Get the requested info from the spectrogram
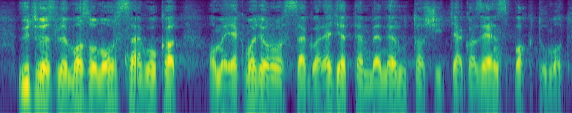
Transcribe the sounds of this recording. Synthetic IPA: yd̪vø̞zlø̞mɒzo̞no̞rsaːɡo̞kɒt̪ɒmɛjɛkmɒɟɒɾo̞rsaːɡːɒlɛɟɛt̪ɛmbɛnɛlut̪ɒʃiːcːaːkɒzɛnspɒkt̪umo̞t̪

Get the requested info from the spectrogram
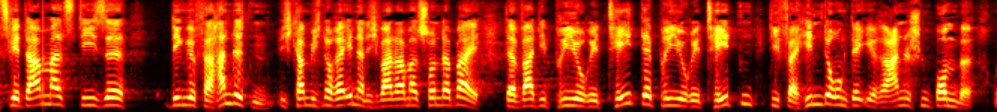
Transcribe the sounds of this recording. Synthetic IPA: lsv̥iːɐdaːmaːlsd̥iːzə | dɪŋəfɛɐhandl̩tn̩ɪçkʰanmɪçnɔχɛɐʔɪnɐnɪçv̥aːɐdaːmaːlsʃoːndabaɪd̥aːvaːɐdiːpʁ̥ioʁ̞itʰɛːt̚d̥eːɐpʁ̥ioʁ̞itʰɛːtn̩d̥iːfɛɐhɪndəʁ̞ʊŋdeːɐʔiʁaːnɪʃn̩bɔmbə̰ʔʊn

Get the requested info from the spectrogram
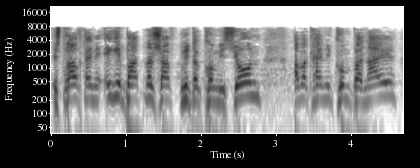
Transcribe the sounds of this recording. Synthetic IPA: ʔɛsb̥ʁaʊxtʔaɪnəʔɛŋəpaɐtnɐʃaftmɪt̚d̥eːɐkʰɔmɪsjoːnʔaːbɐkʰaɪnəkʰɔmpanaɪ

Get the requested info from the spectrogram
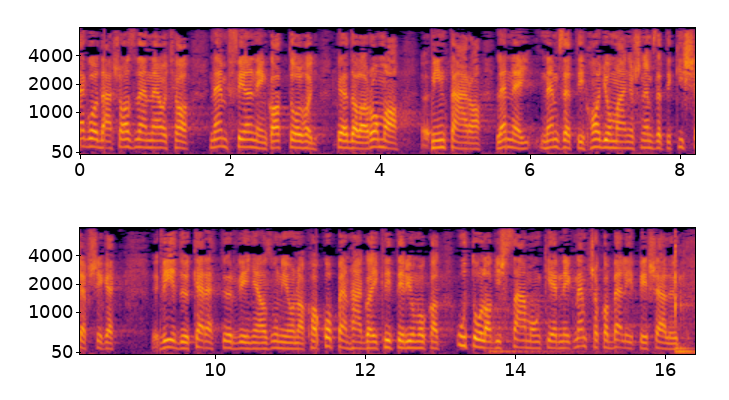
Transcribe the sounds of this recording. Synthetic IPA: ɛɡo̞ld̪aːʃɒzlɛnːɛho̞chɒ | nɛmfeːlneːŋkɒt̪ːoːlɦo̞ɟ | peːld̪aːulɒɾo̞mɒmint̪aːɾɒlɛnːɛɛɟnɛmzɛt̪ihɒɟo̞maːɲo̞ʃnɛmzɛt̪ikiʃːɛpʃeːɡɛk | veːd̪øːkɛɾɛt̪ːørveːɲɛɒzunijoːnɒkhɒko̞pɛnɦaːɡɒjikrit̪eːɾijumo̞kɒt̪ | ut̪oːlɒɡiʃsaːmo̞ŋkeːrneːknɛmt͡ʃɒkɒbɛleːpeːʃɛløːt̪ː

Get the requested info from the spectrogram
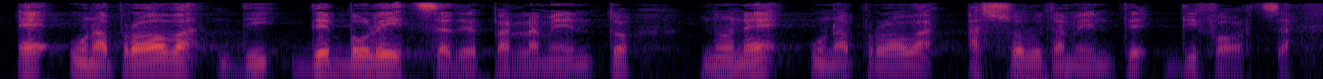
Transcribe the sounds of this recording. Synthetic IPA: ɛunapɾɔːvad̪id̪ebolet̪sːad̪elparlament̪o | nonɛunapɾɔːvaːsːolut̪ament̪ed̪ifɔ̰rt̪sa̰

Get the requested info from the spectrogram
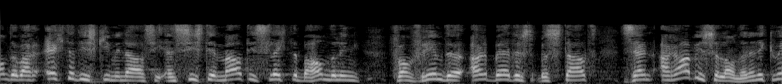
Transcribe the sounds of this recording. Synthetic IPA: ndənʋaːrʔɛxtədɪskriminaːsiɛnsistemaːtɪslɛxtəbəɦɑndəlɪŋ | v̥ɑnvreːmdəʔɑrbɛjdərsbəstaːt | z̥ɛjnaraːbisəlɑndənɛnɪk

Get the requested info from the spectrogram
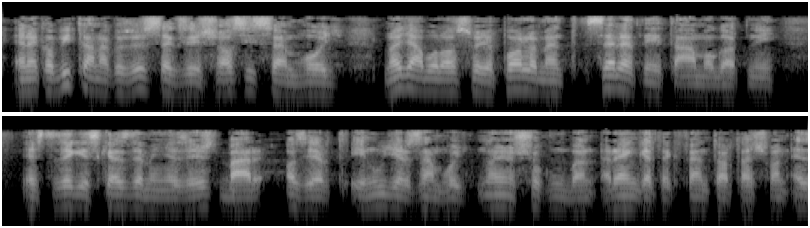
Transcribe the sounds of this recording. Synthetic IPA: ʔɛnːɛkɒvit̪aːnɒkɒzøsːɛɡzeːʃɛɒst̪hisɛmɦo̞ɟnɒɟːaːbolɒsho̞ɟɒpɒrlɒmɛnt̪sɛɾɛt̪neːt̪aːmo̞ɡɒt̪niɛst̪ɒzɛɡeːskɛzd̪ɛmeːɲɛzeːʃt̪̚baːɾɒzeːrt̪eːnuːɟeːrzɛmɦo̞ɟnɒɟo̞nʃo̞kmulbɒnrɛŋɡɛt̪ɛkfɛnt̪ɒrt̪aːʃʋɒnʔɛ̰

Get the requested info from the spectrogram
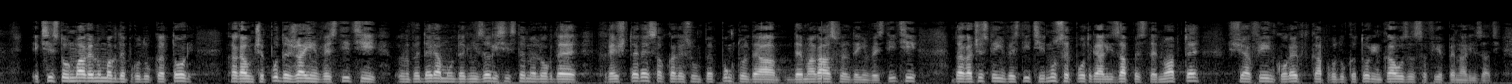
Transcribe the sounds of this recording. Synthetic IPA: e̞ɡz̥ist̪əunmaɾe̞numərd̪e̞pɾo̞d̪ukət̪o̞rʲ | kaɾe̞aɨnt͡ʃe̞put̪̚d̪e̞ʒainve̞st̪it̪sijɨnve̞d̪e̞ɾeamo̞d̪e̞rnizəɾisist̪e̞me̞lo̞rd̪e̞kɾe̞ʃt̪e̞ɾe̞sawkaɾe̞sunt̪̚pe̞puŋk̚t̪uld̪e̞ad̪e̞maɾaast̪fe̞ld̪e̞inve̞st̪it̪sijd̪aɾat͡ʃe̞st̪e̞inve̞st̪it̪sijnuse̞po̞t̪re̞alizape̞st̪e̞noap̚t̪e̞ | ʃiarfiiŋko̞ɾe̞kt̪kapɾo̞d̪ukət̪o̞ɾʲɨŋkauzəsəfije̞pe̞nalizat̪sʲ

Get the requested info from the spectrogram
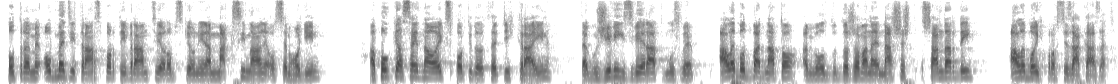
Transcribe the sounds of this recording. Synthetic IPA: pɔt̪ɾɛbmɛʔɔbmɛd͡zic̚t̪ːɾanspɔɾt̪ivɾaːmt͡siɛʊɾɔːpskɛjuːniɛnamaksimaːlɲɛɔsɛmɦɔɟiːn | apɔkɪalsajɛd̪naːɔɛkspɔɾt̪id̪ɔt̪ɾɛciːxkɾajiːn | t̪aɡuʒʒːiʋiːɣzʋɪɛɾad̪musiːmɛ | alɛbɔd̪baɟnat̪ɔabibɔlɔd̪ɔd̪r̩ʒɔʋanɛːnaʃɛʃt̪and̪aɾd̪i | alɛbɔixpɾɔscɛzakaːza̰c

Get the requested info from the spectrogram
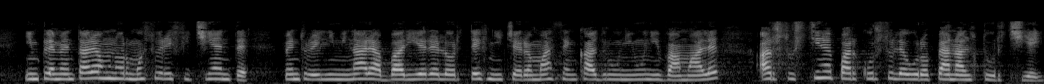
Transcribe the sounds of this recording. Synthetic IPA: imple̞me̞nt̪aɾeauno̞rməsuɾʲe̞fit͡ʃie̞nt̪e̞ | pe̞nt̪ɾue̞liminaɾeabaɾie̞ɾe̞lo̞rt̪e̞xnit͡ʃe̞ɾəmase̞ɨŋkad̪ɾuːniunijvamale̞ | arsust̪sine̞parkursule̞uɾo̞peanalt̪urt͡ʃije̞j

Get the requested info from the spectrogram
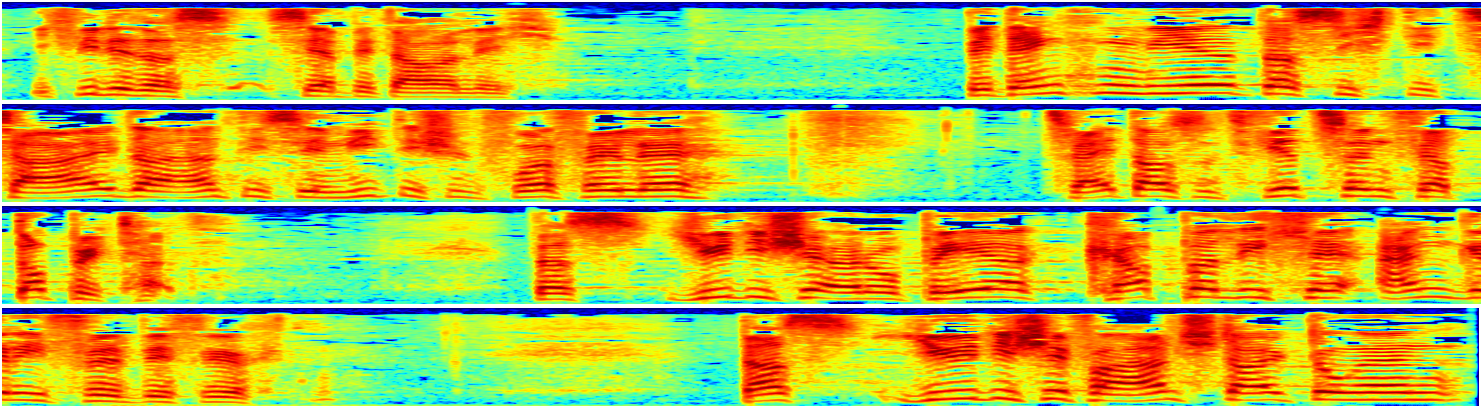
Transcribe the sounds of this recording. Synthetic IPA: ʔɪçfɪndədasz̥eːɐbədaʊɐlɪ̰ç | b̥ədɛŋkŋ̩viːɐdasːɪçd̥iːt͡saːldeːɐʔantizemiːtɪʃn̩foːɐfɛlə | t͡sv̥aɪtaʊzn̩tfɪɐt͡senfɛɐdɔpl̩tha̰t | d̥asjyːdɪʃəɔʏʁopʰɛːɐkʰœɐpɐlɪçəʔanɡʁɪfəbəfʏɐçtn̩ | d̥asjyːdɪʃəfɛɐʔanʃtaltʊŋən

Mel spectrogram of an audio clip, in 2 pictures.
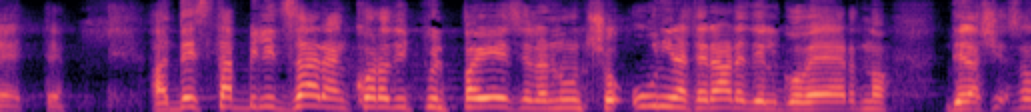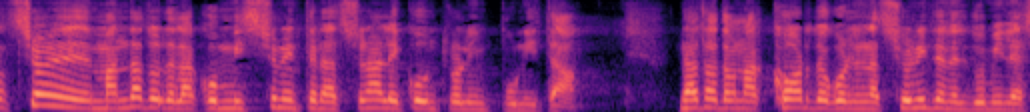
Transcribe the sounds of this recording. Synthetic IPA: ɛt̪ːe | ad̪ːest̪abilid̪zːaːɾeaŋkoːɾad̪ipjuilpaeːzelanːunt͡ʃoʔunilat̪eɾaːled̪elɡovɛrnod̪elːat͡ʃesat̪sːjoːned̪elmand̪aːt̪od̪elːakomːisːjoːneint̪ernat̪sːjonaːlekont̪ɾolimpunit̪a̰ | naːt̪od̪aunakːɔrd̪okonlenat̪sːjonuniːt̪eneld̪uemila

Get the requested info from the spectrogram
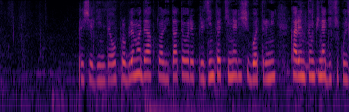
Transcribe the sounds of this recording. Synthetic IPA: pɾe̞ʃe̞d̪int̪e̞o̞pɾo̞ble̞məd̪e̞akt̪ualit̪at̪e̞o̞ɾe̞pɾe̞zint̪ət̪ine̞ɾiʃibət̪ɾɨnijkaɾe̞ɨnt̪ɨmpinəd̪ifikul

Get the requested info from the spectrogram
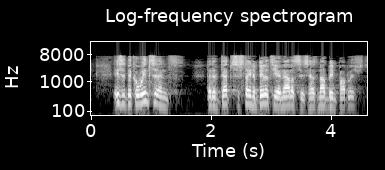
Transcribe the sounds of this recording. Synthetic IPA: ɪzɨt̪̚ðɨkʰoɪ̃nsɨdə̃n | ðɨɾɨdɛp̚tsəstẽɪnɨbɪlˠətʰiɨnælˠəsɨshɨznət̚b̥ɨ̃npʰʌblɪʃt̚

